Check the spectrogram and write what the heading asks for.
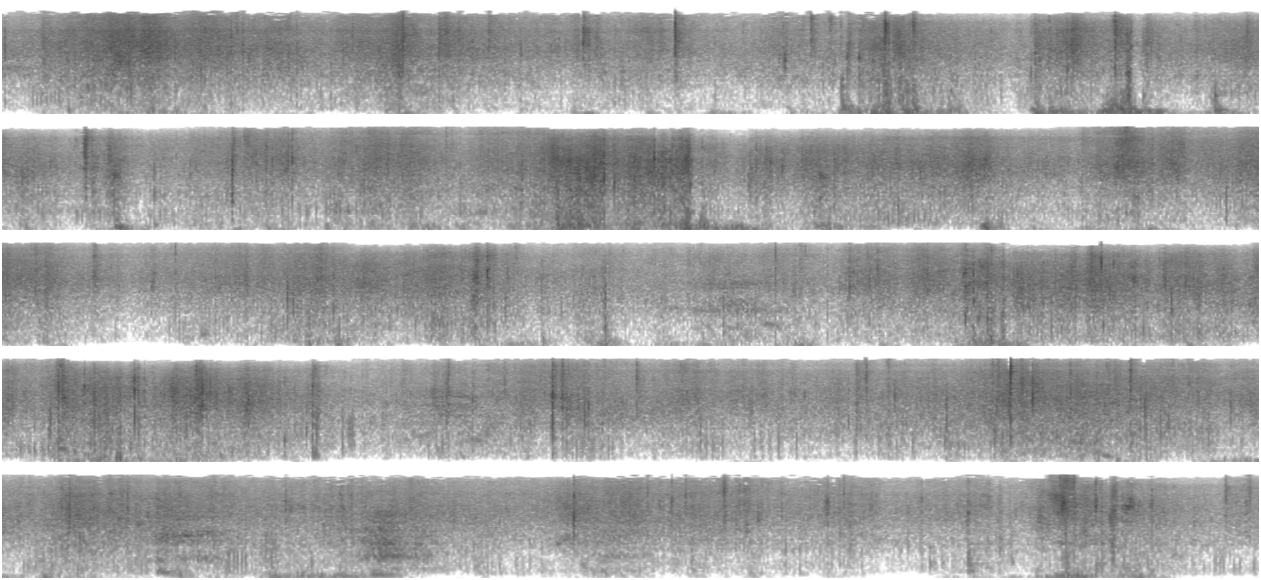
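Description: Branches, leaves and twigs rustling and snapping as a hiker forces his way on foot through dense brush and young spruce, with footsteps, in irregular crashing bursts. The loudest bursts, with low thumps, come about five and nine seconds in.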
